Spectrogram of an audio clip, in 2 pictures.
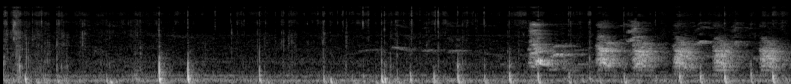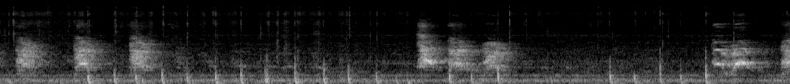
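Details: Energetic gold-and-white female Shih Tzu barking indoors: quiet low hum at first, then a fast burst of about a dozen sharp, high yaps from five to ten seconds, a short cluster near twelve seconds and one more bark at the end.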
